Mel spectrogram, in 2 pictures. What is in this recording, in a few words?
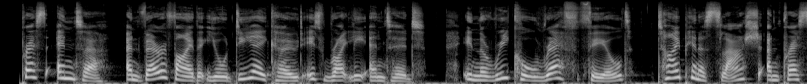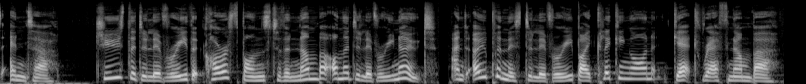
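English British, female, e learning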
